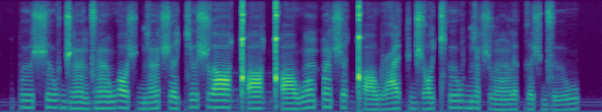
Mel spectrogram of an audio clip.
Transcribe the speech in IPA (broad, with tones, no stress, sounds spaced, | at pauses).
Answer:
p ɯ˧ ʃ ɯ˧ w d͡ʒ ə̃ː˨ d͡z ə̃ː˧ w ɔ˦˨ ʃ ɟ ə̃ː˨˦ ʃ ə˨ c ɯ˦ ʃ l ɒː˦ ǃʼ ɒː˧ ǃʼ ɒː˨ w õ˦ p ə̃˦ ʃ ə˦ ǃʼ ɒː˨ w ʕ ɛ˦ k d͡ʒ ɔ˧ cʰ ɯ˦ w ɟ ə̃˦˨ ʃ l õ˨ l ə˧ k ə˧ ʃ d͡z ɯ˨˦ w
